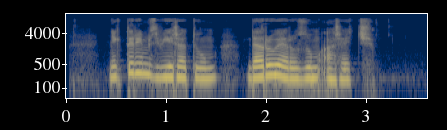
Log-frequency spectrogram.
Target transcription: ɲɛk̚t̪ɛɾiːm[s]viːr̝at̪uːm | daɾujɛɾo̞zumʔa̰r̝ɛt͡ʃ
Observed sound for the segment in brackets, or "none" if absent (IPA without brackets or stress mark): z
